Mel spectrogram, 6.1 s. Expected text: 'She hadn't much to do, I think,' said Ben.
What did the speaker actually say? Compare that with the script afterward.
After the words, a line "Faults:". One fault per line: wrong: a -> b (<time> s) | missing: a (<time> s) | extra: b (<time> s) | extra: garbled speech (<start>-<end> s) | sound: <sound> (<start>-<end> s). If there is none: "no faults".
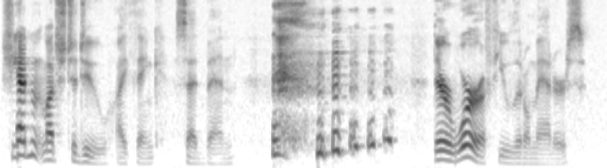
'She hadn't much to do, I think,' said Ben. 'There were a few little matters
Faults:
sound: laugh (2.7-4.0 s)
extra: There were a few little matters (4.3 s)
